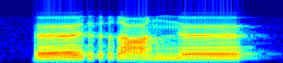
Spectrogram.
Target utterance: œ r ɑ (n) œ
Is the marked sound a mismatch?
no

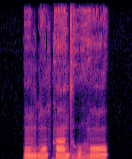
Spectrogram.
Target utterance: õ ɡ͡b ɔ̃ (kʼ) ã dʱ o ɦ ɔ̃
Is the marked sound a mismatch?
yes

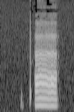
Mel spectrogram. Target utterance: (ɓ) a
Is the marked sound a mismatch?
yes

